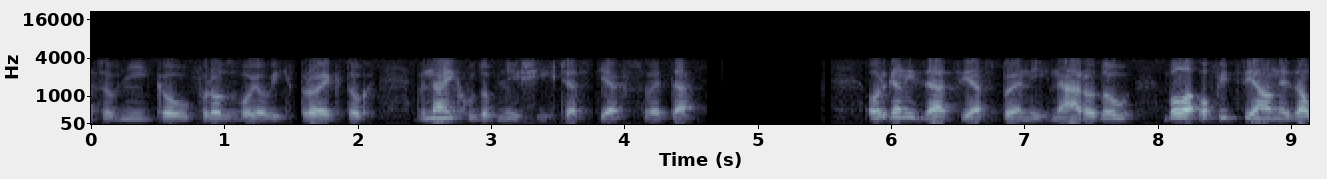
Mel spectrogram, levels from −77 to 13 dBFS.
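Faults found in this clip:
Gritty hiss riding on the speech throughout; thin telephone band, 250 Hz to 3.7 kHz, nothing above 3.9 kHz. Dialogic VOX ADPCM in the storage or playback path: coarse 4-bit adaptive quantising steps, and the 32 kbps rate fits 8 kHz sampling.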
